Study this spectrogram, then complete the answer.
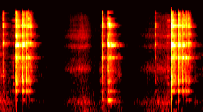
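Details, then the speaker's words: York barbell with needle bearings, internal sleeve come loose: sharp metallic clinks in three bursts as the bar end is moved, weight shifting inside; the bar is essentially unusable, and the fix reportedly needs an expensive welder. "but sometimes that sleeve comes loose and what will happen is is you have a barbell end this is a barbell uh end you will have a barbell end where you'll hear"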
